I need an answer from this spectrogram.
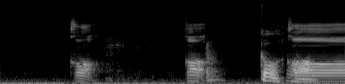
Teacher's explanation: তালু থেকে হলকের শেষ থেকে ক শুরু করে তালুতে বাড়ি দিয়ে উচ্চারণ করতে হবে, এটার মধ্যে একটা ভারী উচ্চারণ থাকবে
